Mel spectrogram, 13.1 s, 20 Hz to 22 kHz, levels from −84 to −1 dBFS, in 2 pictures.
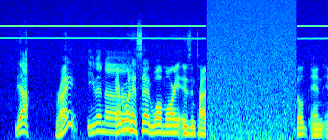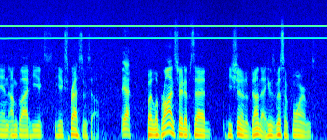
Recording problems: high-pitched whine; loud; throughout; 11 kHz, 7 dB below the speech
hiss; faint; throughout; 25 dB below the speech
audio cutting out; at 4 s for 2 s

